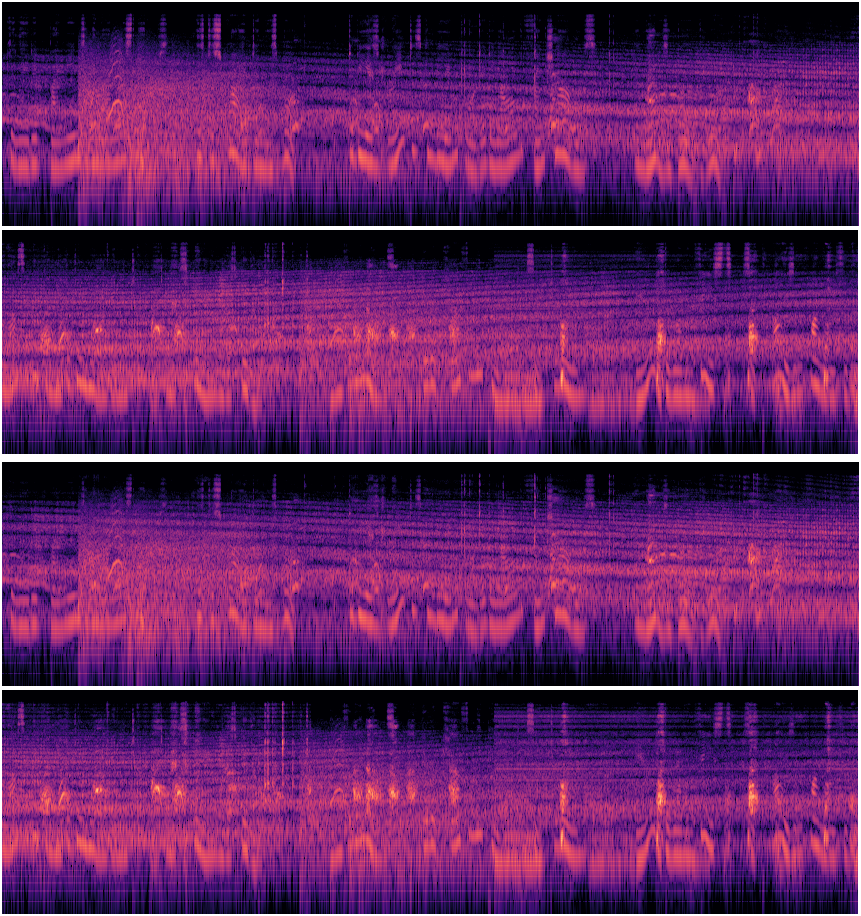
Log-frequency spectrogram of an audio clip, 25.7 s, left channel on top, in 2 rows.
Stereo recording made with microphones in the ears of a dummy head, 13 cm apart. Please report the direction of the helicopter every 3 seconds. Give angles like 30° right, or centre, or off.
70° right, 70° right, 60° right, 40° right, 10° right, 20° left, 40° left, 50° left, 60° left.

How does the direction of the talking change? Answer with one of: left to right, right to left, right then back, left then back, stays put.
right then back.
